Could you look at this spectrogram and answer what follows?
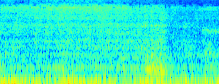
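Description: Pumpkin gharge fritters frying in hot oil over a high flame, a steady, dense sizzling hiss throughout with no breaks.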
